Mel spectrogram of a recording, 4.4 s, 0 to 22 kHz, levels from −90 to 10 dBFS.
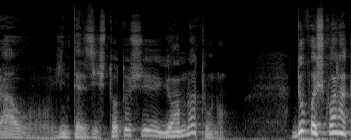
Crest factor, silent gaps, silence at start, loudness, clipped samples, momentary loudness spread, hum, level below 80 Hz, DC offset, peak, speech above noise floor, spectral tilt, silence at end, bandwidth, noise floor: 22 dB; none; 0 s; -26 LUFS; under 0.1%; 18 LU; none; -44 dBFS; under 0.1%; -4 dBFS; 31 dB; -7 dB/octave; 0 s; 14.5 kHz; -56 dBFS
